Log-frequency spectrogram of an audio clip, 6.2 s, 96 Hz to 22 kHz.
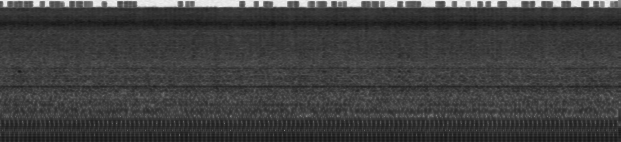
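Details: Freshly rebuilt Kohler single-cylinder engine in a Cub Cadet 102, steady idle with a regular click about four times a second in time with the engine; the front pulley is coming apart, not a loose rod.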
